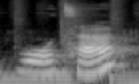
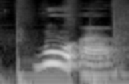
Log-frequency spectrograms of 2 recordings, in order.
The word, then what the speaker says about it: water: So just to explain it a little bit further, the glottal T is used when the T comes in the middle of a word or at the end of a word, never at the start.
